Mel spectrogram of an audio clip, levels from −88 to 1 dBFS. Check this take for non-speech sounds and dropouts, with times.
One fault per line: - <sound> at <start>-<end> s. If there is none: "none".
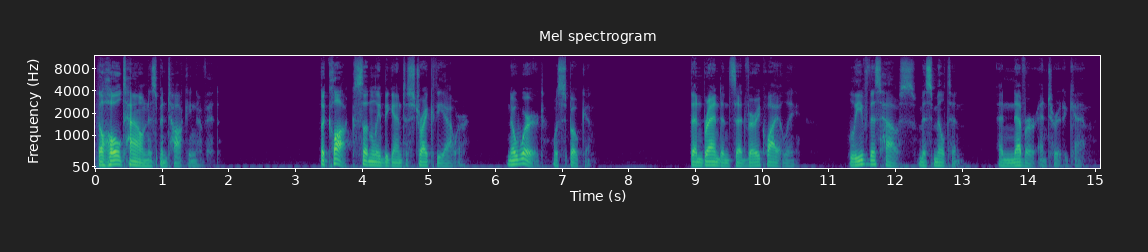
none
